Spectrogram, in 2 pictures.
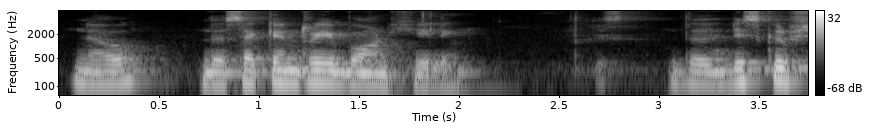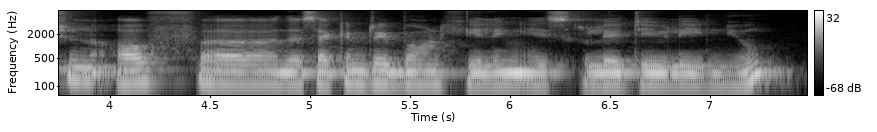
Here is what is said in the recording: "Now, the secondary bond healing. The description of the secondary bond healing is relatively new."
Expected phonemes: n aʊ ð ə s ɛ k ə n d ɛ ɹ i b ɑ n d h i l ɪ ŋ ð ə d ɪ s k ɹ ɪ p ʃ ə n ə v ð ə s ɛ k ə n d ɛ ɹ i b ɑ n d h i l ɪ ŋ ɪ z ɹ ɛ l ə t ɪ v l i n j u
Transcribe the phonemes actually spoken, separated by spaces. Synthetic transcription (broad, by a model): n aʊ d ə s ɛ k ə n d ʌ ɹ i b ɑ n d h i l ɪ ŋ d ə d ɪ s k ɹ ɪ p ʃ ə n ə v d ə s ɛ k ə n d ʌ ɹ i b ɑ n d h i l ɪ ŋ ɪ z ɹ ɛ l ə t ɪ v l i n j u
